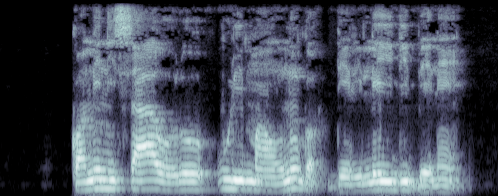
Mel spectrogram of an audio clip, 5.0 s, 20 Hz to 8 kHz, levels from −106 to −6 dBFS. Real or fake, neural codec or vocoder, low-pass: real; none; 7.2 kHz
